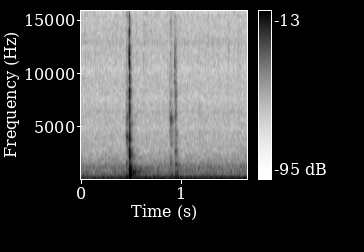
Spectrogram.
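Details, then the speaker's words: Second-owner John Deere machine, key on, parking brake switch off: reverser solenoids clicking; reverse sounds strong, forward gives two faint soft clicks; owner suspects the valve section of the dual-electromagnet solenoid. "and so this is going into reverse sounds energetic and happy and that's forward and it's less energetic and less happy i suppose so forward"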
